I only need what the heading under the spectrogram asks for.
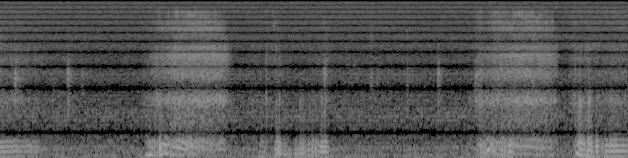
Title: Batty Snore ASMR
